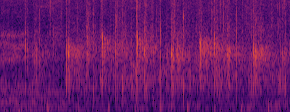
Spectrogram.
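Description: A few scattered hand claps from a small audience, uneven and thin rather than a full round of applause, lasting about three seconds.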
